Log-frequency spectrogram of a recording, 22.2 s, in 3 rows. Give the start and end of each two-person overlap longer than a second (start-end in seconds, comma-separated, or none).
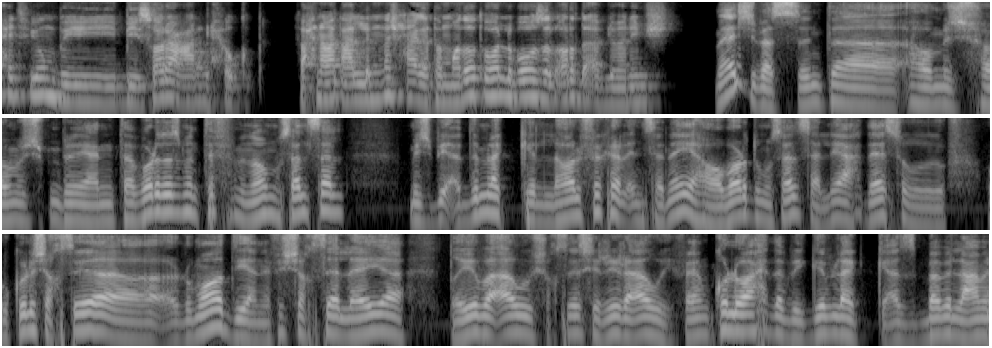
none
